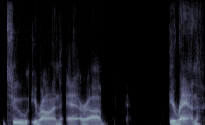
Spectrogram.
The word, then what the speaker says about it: Iran: Well, why why the hell did we give, you know, $150 billion dollars to Iran and or uh Iran is the correct way to say it.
